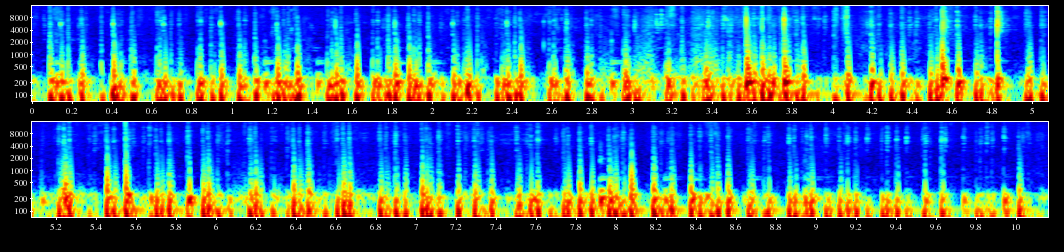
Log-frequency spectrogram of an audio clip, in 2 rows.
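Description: Long red nails tap and scratch the hollow metal mesh grille of a Blue Yeti microphone while fingers rub across it. The result is a dense, fast stream of short, muffled thumps with a deep boomy low end around 70 Hz and faint brighter scratchy clicks on top. The sound continues steadily for about ten seconds.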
